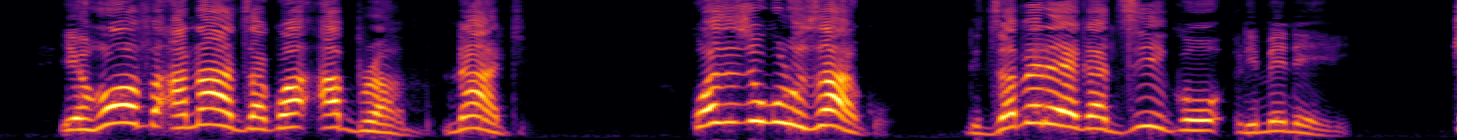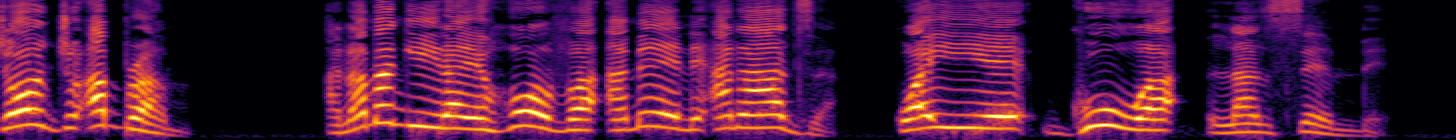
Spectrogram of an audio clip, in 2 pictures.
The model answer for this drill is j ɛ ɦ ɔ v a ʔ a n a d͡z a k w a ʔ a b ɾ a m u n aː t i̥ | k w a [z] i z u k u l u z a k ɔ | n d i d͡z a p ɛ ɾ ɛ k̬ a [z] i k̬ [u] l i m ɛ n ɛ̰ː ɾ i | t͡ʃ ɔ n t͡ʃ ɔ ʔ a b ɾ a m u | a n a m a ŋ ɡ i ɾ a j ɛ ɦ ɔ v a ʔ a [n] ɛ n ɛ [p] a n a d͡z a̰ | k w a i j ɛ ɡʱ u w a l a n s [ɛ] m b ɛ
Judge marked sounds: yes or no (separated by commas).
yes, no, no, no, no, no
